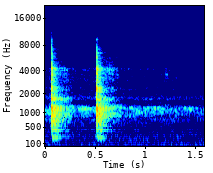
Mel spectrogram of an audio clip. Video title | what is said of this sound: 16 November 2016 | any sound differences suggest there are Hollows beneath the surface where it has come away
